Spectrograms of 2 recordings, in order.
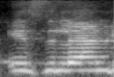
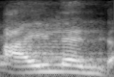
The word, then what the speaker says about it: island: इसको कई बच्चे आइसलैंड या आइसलैंड भी पढ़ते हैं, इस वजह से मैंने क्वेश्चन पूछा। इसमें एस साइलेंट रहेगा और ये है आइलैंड।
